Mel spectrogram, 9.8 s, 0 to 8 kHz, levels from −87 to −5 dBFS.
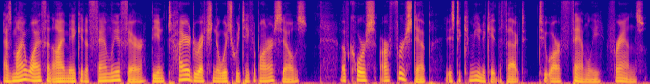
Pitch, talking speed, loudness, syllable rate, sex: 110 Hz, 205 wpm, -18 LUFS, 5.8 syllables/s, male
